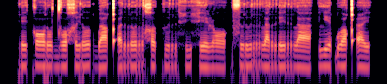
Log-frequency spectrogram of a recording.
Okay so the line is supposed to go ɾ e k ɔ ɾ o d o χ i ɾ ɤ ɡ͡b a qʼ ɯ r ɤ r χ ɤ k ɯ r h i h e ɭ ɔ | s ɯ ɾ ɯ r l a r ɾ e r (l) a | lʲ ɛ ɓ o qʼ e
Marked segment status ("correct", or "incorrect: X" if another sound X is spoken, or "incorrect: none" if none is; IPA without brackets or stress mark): correct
